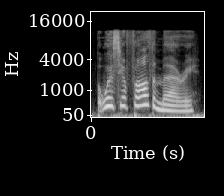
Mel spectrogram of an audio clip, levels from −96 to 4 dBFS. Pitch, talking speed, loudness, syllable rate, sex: 245 Hz, 200 wpm, -16 LUFS, 5.9 syllables/s, female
